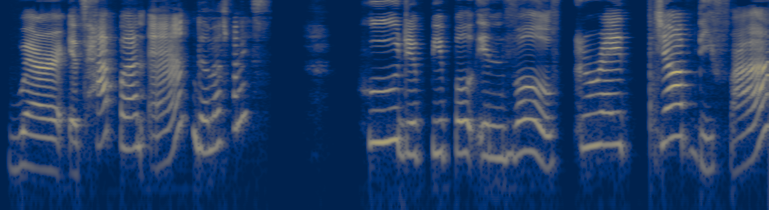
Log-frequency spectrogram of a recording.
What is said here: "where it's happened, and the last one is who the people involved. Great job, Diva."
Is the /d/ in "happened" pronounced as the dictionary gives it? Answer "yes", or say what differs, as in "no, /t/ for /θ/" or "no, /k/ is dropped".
no, /d/ is dropped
